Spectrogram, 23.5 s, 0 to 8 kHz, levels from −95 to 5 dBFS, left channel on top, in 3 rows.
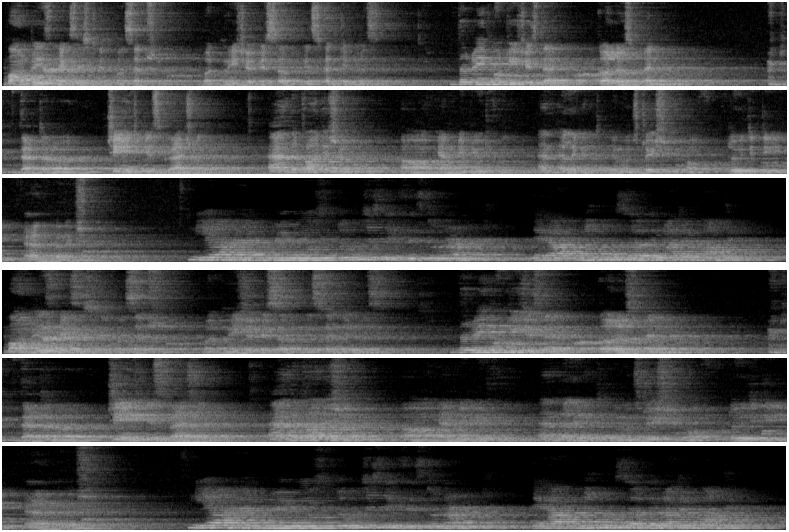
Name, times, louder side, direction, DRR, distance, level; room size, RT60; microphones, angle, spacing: voice 1, 0.0-1.6 1.9-3.8 4.5-5.6 6.0-6.7 7.6-8.6 8.9-9.9 10.5-11.4 11.8-16.7, left 2 dB, 85° left, 1 dB, 0.4 m, -30 dB
voice 2, 17.5-20.4 20.9-23.0, equal, 65° right, -14 dB, 0.7 m, -29 dB
2.6 x 2.1 x 3.8 m, 2.9 s
head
